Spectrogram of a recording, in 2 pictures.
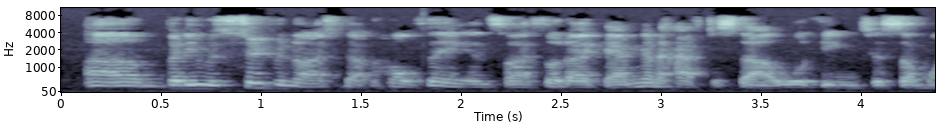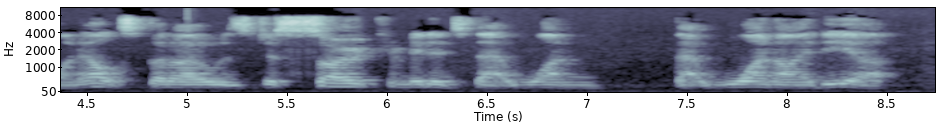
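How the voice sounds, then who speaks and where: Speaking with an Australian accent, a man uses a medium pitch and ordinary pitch variation. His pace is fairly quick. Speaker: anime creator. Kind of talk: interview. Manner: halting.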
